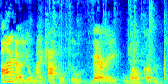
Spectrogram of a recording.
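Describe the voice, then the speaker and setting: A woman's voice: low-pitched, expressive, takes it slowly, pitched below the performer's own voice. A woman voicing a cheerful, approving male schoolteacher from a children's storybook, in an effusive, exclaiming manner. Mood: pleased, approving. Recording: echoey room with faint background noise.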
